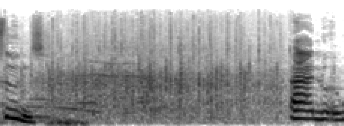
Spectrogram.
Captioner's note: audience applauds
